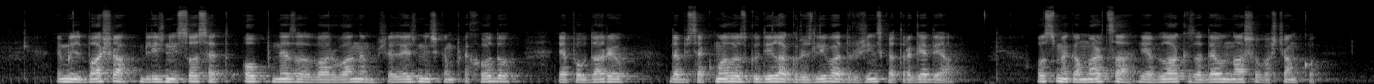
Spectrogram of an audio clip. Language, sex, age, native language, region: Slovenian, male, 18-29, Slovenian, Drava region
